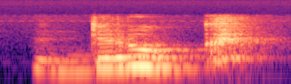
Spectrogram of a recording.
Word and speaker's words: друг: They are curious, why do you write g and pronounce k? Because in the end of the word, you have to pronounce k.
